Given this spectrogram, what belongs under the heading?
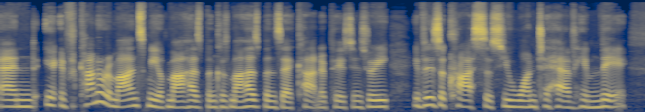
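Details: Adult woman speaking; ordinary speech.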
